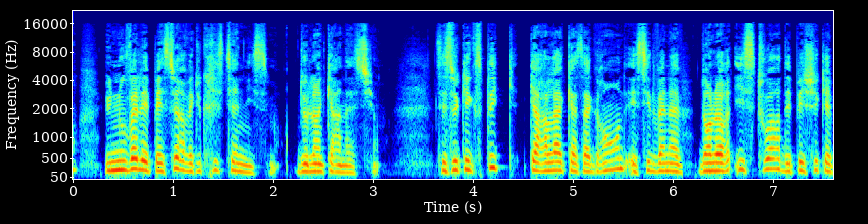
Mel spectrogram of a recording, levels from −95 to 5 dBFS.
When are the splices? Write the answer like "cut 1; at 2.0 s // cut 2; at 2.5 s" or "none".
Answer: cut 1; at 1.2 s // cut 2; at 2.1 s // cut 3; at 6.1 s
